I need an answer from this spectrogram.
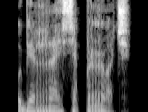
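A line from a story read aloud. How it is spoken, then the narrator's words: Hiss. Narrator (Russian): прошипела она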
